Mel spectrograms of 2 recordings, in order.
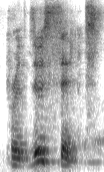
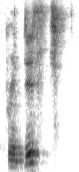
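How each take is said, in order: First: The ending is said as an extra syllable. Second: The ending is a soft sound, no extra syllable. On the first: The speaker calls it wrong. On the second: The speaker calls it right.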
